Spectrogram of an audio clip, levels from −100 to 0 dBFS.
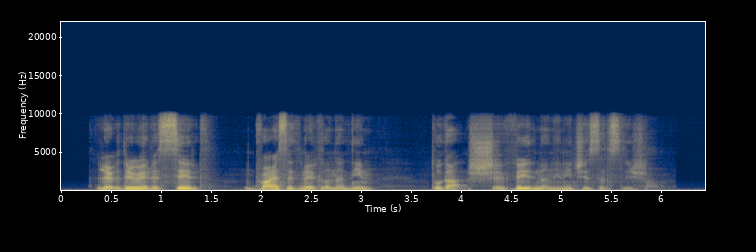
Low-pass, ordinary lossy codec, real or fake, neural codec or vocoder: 9.9 kHz; none; fake; autoencoder, 22.05 kHz, a latent of 192 numbers a frame, VITS, trained on many speakers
